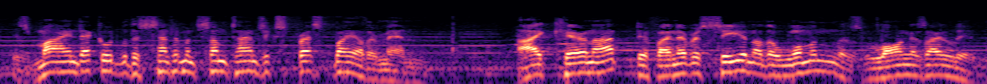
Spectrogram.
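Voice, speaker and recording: A man narrating a vintage radio serial as a dramatic, scripted storyteller. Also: medium pitch. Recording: dull vintage radio recording.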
